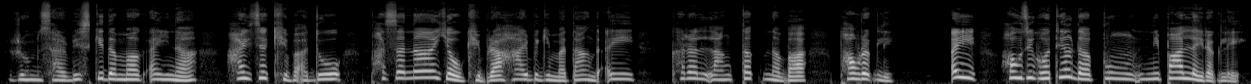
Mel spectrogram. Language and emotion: Manipuri, fearful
